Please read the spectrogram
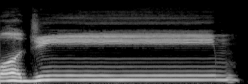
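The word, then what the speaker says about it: الرجيم: আবার কোথাও পাতলা হয় এখানে র উচ্চারণ মোটা হবে নির নির রাজিম আউজু বিল্লাহি মিনাশ শাইতান মিনির রাজীম আউজুবিল্লাহি মিনাশ শাইতানির রাজীম।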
